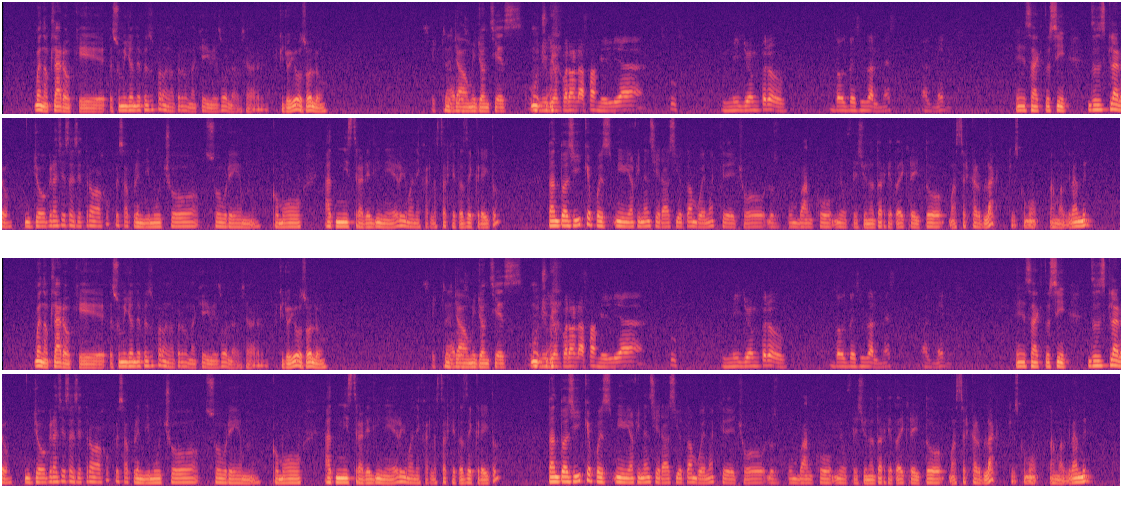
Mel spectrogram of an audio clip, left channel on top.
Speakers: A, on the right; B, on the left.
A: bueno, claro que es un millón de pesos para una persona que vive sola, o sea, porque yo vivo solo,
B: Sí, claro,
A: entonces ya
B: eso-
A: un millón sí es
B: un
A: mucho.
B: millón para una familia, uf, un millón pero dos veces al mes, al menos.
A: Exacto, sí. Entonces, claro, yo gracias a ese trabajo, pues aprendí mucho sobre mm, cómo administrar el dinero y manejar las tarjetas de crédito. Tanto así que pues mi vida financiera ha sido tan buena que de hecho los, un banco me ofreció una tarjeta de crédito Mastercard Black, que es como la más grande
